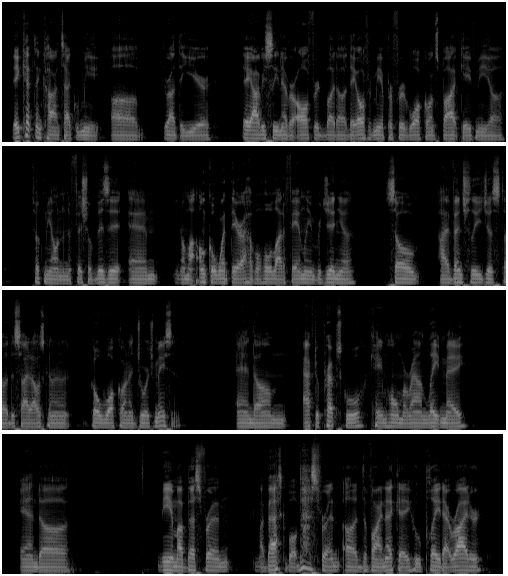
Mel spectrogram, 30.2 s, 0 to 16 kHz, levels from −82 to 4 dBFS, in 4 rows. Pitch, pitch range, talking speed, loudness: 95 Hz, 95-105 Hz, 185 wpm, -39 LUFS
